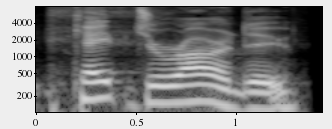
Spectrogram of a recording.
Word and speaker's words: Cape Girardeau: Cape Girardeau.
